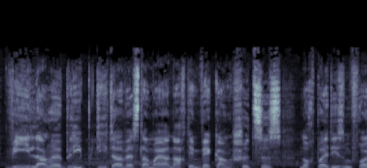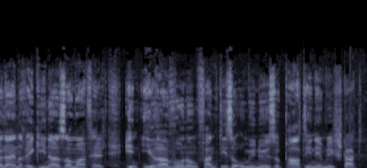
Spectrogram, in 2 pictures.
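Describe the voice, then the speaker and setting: An actor playing a sceptical police lieutenant in a radio crime drama, measured and deliberate in his questioning. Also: mid-range voice, close to an everyday voice. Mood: pondering.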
